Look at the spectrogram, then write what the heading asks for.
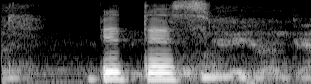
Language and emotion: Russian, neutral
